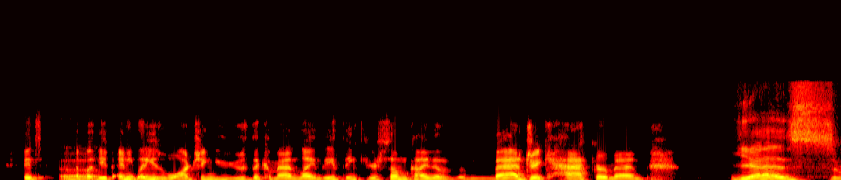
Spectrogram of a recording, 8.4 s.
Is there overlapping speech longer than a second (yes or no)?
no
